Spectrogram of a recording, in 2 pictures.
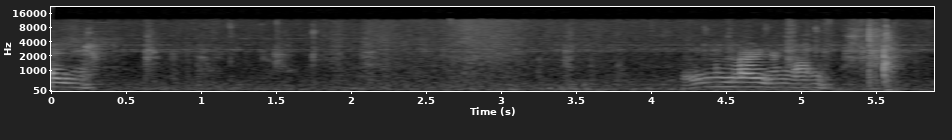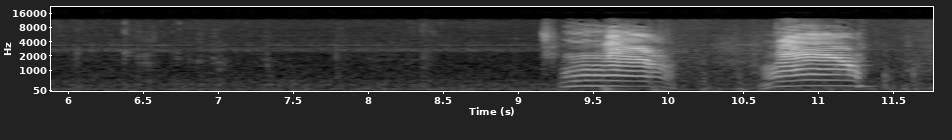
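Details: A loud domestic cat that eats quickly without chewing. It gives three harmonic meows: a shorter one near four seconds, then two louder, drawn-out arching meows around ten and eleven seconds. Quiet pauses and a brief click separate them.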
